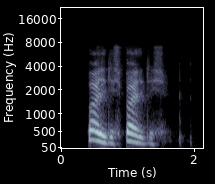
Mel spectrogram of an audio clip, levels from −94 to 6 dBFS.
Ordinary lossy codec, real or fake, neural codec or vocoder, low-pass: Opus, 32 kbps; real; none; 7.2 kHz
